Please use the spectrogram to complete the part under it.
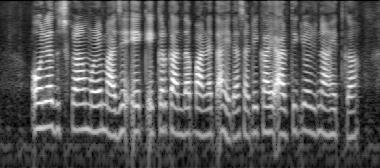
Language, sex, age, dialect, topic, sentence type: Marathi, female, 31-35, Standard Marathi, agriculture, question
